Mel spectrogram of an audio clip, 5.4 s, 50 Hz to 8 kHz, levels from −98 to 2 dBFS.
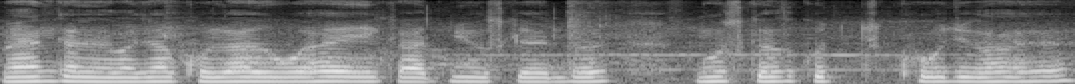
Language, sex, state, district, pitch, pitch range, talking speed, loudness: Hindi, male, Uttar Pradesh, Hamirpur, 160 Hz, 160-170 Hz, 165 wpm, -15 LUFS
